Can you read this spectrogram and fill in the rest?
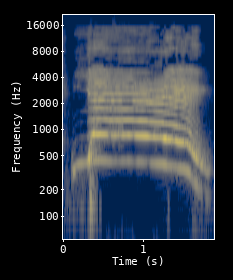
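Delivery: high, loud shouted "Yay!"; excited cheer. Retold or imitated. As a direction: shout it with overblown glee. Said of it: "Whoa, she's so excited".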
